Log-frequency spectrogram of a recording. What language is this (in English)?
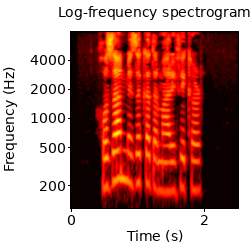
Pashto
